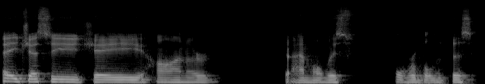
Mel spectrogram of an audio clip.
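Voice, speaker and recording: A young man from Lithuania who grew up in Ireland, chatting casually on a livestream, relaxed and rambling with many restarts. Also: lowish voice, slow, clear, resonant tone. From Lithuania, raised in Ireland. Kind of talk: casual livestream chat, reading chat.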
